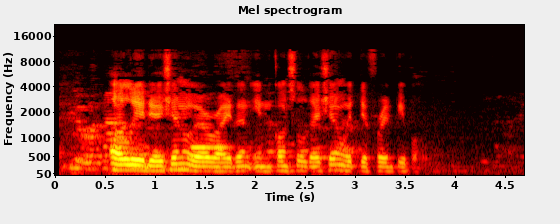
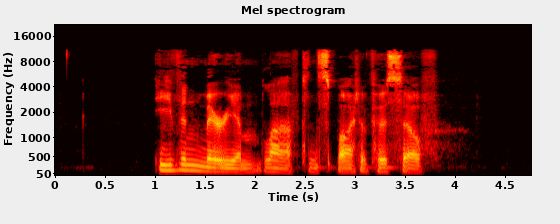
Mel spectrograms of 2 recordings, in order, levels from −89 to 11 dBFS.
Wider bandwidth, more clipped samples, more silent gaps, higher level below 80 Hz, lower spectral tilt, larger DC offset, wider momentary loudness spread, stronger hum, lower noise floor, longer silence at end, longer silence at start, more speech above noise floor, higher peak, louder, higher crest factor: about the same, 11.5 kHz vs 11.5 kHz; neither; neither; first, -56 dBFS vs -68 dBFS; first, -5.5 dB/octave vs -2.5 dB/octave; neither; first, 17 LU vs 11 LU; neither; second, -60 dBFS vs -79 dBFS; first, 1.1 s vs 0.95 s; second, 0.15 s vs 1 s; second, 42 dB vs 53 dB; first, 0 dBFS vs -6 dBFS; first, -18 LUFS vs -24 LUFS; about the same, 20 dB vs 20 dB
